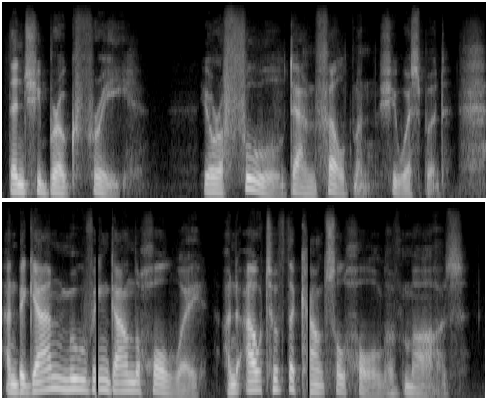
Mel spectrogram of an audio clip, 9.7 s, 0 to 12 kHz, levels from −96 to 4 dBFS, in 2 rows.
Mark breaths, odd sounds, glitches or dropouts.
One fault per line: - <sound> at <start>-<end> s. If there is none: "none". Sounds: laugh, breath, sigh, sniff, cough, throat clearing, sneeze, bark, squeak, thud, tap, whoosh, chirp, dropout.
- dropout at 5.8-5.8 s
- dropout at 7.9-7.9 s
